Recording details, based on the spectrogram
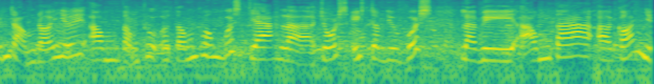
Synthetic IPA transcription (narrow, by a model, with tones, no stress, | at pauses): ka˨˦ŋ̟t͡ɕɔ̰˧˨wŋ͡mɗo˨˦jvəː˨˦jʔə˧wŋ͡mt̪ə˧˩wŋ͡mt̪ʰt̪ə˨˩wŋ͡mt̪ʰə˨˦wŋ͡mɓu˦˥st͡ɕaː˧laː˨˩t͡ɕo˧˦˥sʔi˨˦˥stə˧ɓu˧vu˦˥s | laː˨˩vi˨˩ʔə˧wŋ͡mt̪aː˧ʔə˨˩kɔ˨˦ɲɨ̰˧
